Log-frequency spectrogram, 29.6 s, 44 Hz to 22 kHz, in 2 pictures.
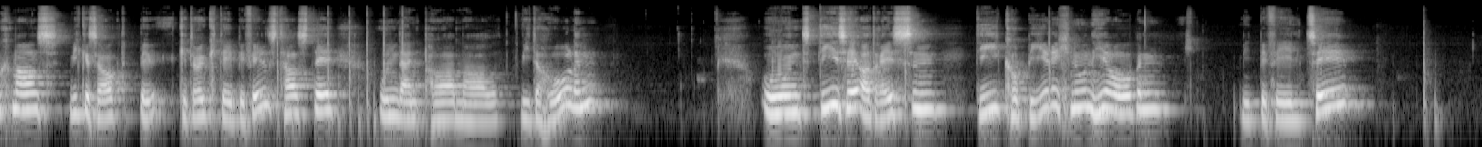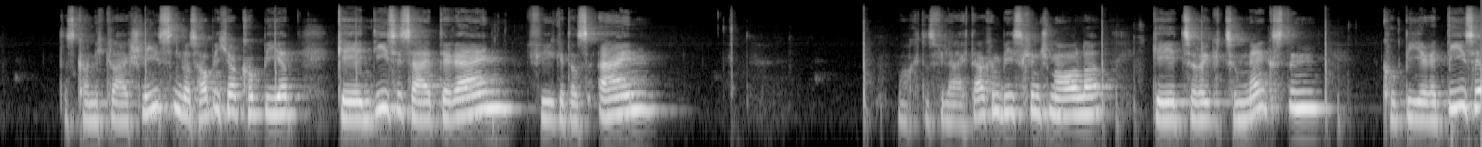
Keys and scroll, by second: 12.9 super+c, 20.4 super+v, 29.3 super+c.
